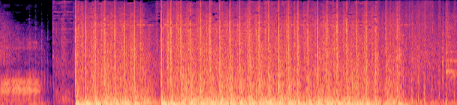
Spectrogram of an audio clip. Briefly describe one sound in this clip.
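Rapid heavy gunfire bursts loudly.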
